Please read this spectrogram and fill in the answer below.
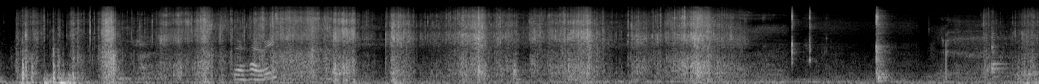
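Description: Plastic packaging wrap crinkling and rustling in irregular surges as a plastic-bagged round griddle top is handled and pulled out of a cardboard box.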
